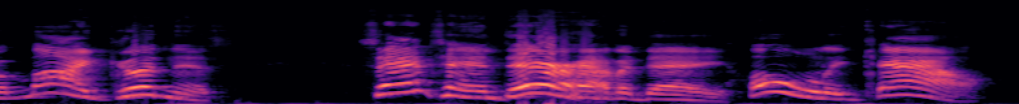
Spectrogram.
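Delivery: excited screaming. Calling Santander's home run for the Orioles, screaming with excitement. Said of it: "Sorry if I'm screaming".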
